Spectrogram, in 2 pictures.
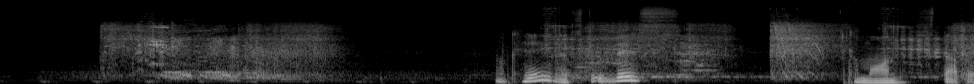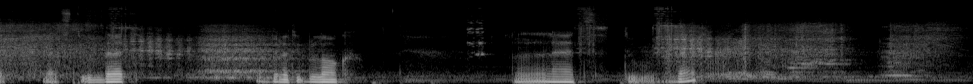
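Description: Energy swords hum and clash in a fight.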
